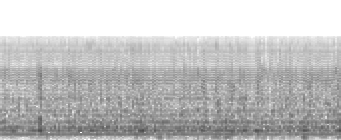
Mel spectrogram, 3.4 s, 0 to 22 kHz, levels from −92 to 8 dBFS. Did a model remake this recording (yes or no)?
yes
